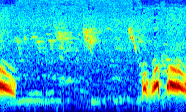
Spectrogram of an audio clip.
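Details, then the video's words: Caged decoy spotted dove calling to lure other doves ('gáy gù'): the tail of one falling coo, a long quiet pause, then a new phrase of short doubled notes and a drawn-out coo. "Tiếng chim gáy gù gọi mồi cực chuẩn"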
